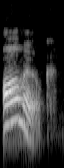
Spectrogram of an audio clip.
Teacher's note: The last alternative that you are providing will fall down.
